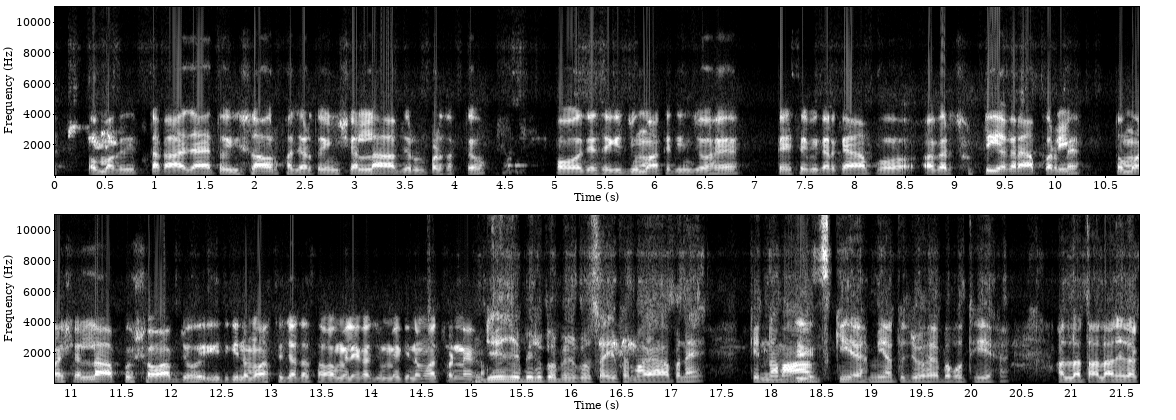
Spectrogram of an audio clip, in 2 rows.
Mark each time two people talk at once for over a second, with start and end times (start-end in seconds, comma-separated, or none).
none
